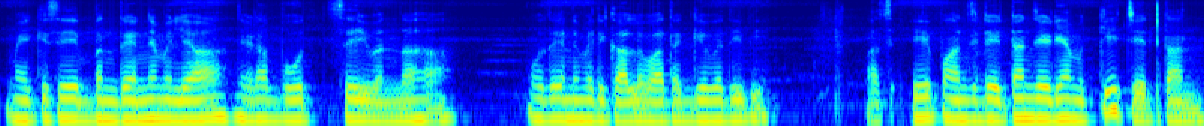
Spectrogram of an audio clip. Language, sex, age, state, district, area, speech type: Dogri, male, 18-30, Jammu and Kashmir, Udhampur, rural, spontaneous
